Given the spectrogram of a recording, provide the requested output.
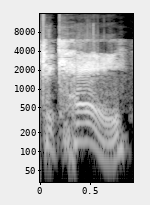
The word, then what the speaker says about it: Takei: Well, listen, we are thrilled to have you here, to have George Takei, which rhymes with okay, joining us again.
